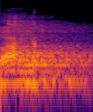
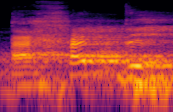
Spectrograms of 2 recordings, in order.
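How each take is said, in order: First: The final d is muted and barely heard. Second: The final d is released with a clear echo. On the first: The speaker calls it wrong. "Tidak boleh Allahu ahad. Nah, tidak, tidak terdengar" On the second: The speaker calls it right. "itu qalqala kubra, qalqala besar. Jadi de-nya itu harus terdengar"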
